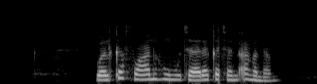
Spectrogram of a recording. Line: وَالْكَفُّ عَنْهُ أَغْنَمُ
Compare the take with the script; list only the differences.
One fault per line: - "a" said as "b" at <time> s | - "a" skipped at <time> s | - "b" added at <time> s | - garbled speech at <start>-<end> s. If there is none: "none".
- "مُتَارَكَةً" added at 1.6 s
